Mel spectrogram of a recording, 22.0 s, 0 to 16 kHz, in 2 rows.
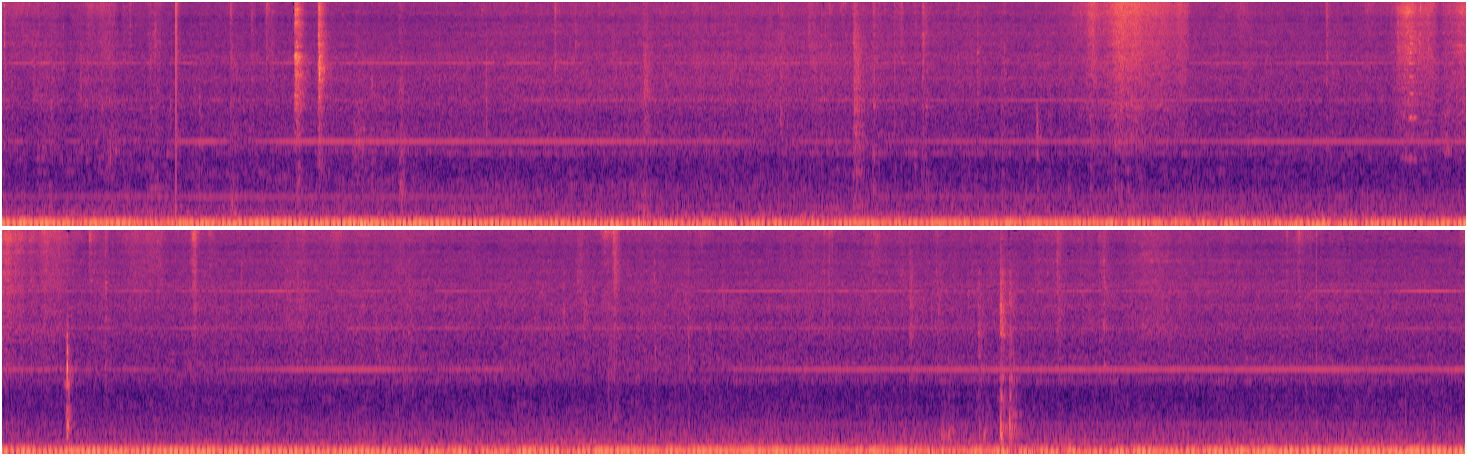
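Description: DB ICE 3 high-speed train running, heard from inside the passenger car: a steady low rumble with a faint steady whine over it and a couple of light knocks.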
